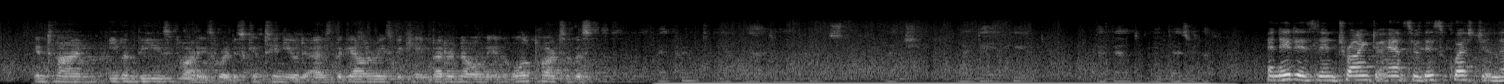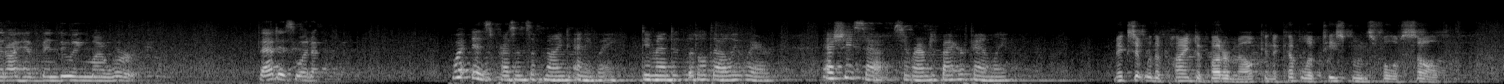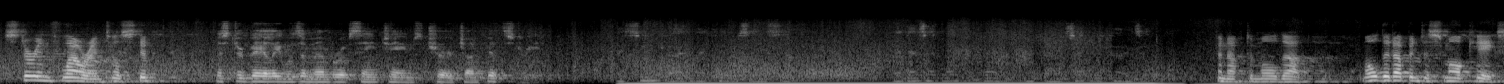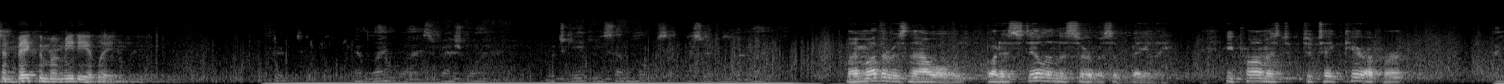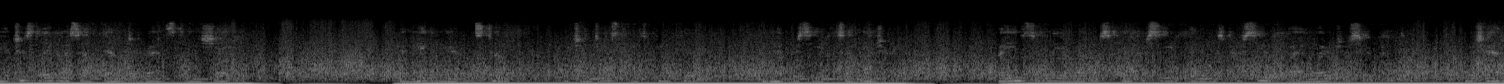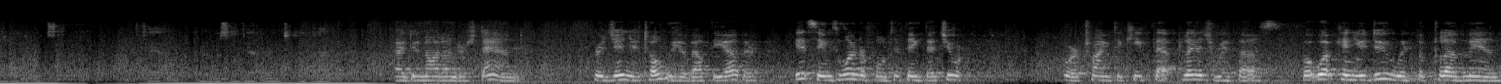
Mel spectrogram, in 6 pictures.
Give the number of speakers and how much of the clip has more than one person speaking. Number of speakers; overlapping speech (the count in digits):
6, no overlap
